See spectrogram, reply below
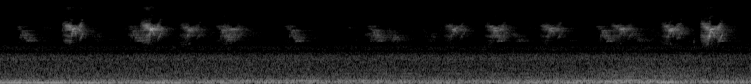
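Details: Several house sparrows chirping with the rising sun: a busy, fairly quiet run of overlapping high cheeps throughout, one or two louder notes, over a noticeable low background rumble.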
